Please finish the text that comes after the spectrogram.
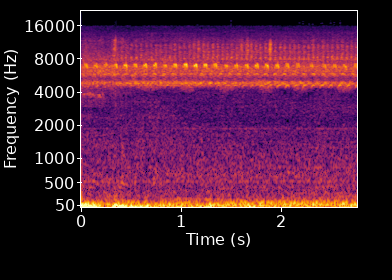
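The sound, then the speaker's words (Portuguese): A steady, continuous trill of crickets and other insects fills a quiet nighttime outdoor scene on the bank of the Paraná River at Guaíra, with a faint low rumble underneath and no voices. “olha, ouçam o som. A beira do rio Paraná, em Guaíra.”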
